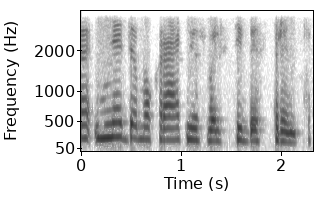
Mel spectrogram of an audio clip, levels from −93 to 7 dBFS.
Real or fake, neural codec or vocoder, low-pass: real; none; 3.6 kHz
